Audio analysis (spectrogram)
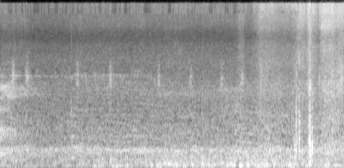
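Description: Dense, steady buzzing of many honey bees, mostly nurse bees on a hive frame, close by, a continuous insect drone with faint handling noises near the end.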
